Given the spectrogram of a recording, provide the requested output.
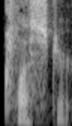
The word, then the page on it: cluster: American English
